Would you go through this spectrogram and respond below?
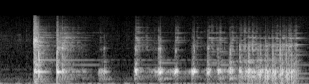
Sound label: Drop Tin Can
